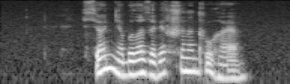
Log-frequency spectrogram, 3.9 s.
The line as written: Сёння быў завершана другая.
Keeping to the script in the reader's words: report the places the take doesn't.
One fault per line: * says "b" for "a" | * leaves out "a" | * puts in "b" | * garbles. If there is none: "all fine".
* says "была" for "быў"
